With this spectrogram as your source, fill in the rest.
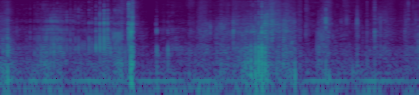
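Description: Fingernails scratch and fingers crinkle a deflated, empty PVC vinyl beach ball with yellow and white panels and marker writing. Dry, papery crinkles and scratchy rasps come in uneven bursts over a faint low hum. There is a sharp bright crackle near the start and a louder rustling swell midway.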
